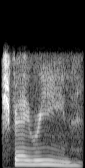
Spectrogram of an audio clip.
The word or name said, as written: Schwerin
